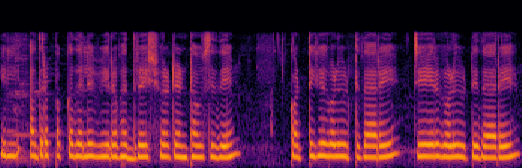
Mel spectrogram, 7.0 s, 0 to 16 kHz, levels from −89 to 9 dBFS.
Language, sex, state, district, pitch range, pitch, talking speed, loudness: Kannada, female, Karnataka, Bidar, 245-270 Hz, 255 Hz, 105 wpm, -12 LUFS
